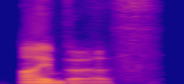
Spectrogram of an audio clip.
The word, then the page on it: eyebath: British English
